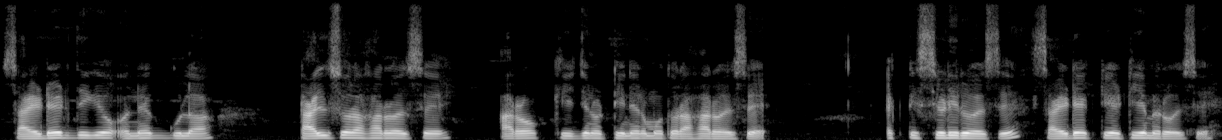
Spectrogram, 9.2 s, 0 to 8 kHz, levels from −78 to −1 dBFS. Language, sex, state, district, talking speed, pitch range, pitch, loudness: Bengali, male, Assam, Hailakandi, 130 wpm, 130-145 Hz, 135 Hz, -19 LUFS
